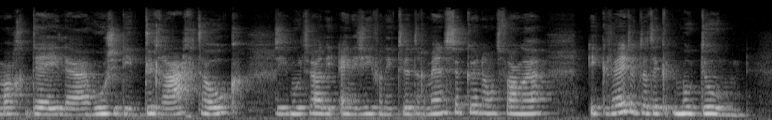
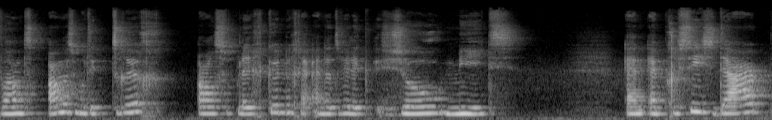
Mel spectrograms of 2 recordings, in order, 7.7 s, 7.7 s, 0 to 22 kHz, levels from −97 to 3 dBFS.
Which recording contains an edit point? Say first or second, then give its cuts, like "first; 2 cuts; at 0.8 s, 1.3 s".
first; 2 cuts; at 2.8 s, 5.7 s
